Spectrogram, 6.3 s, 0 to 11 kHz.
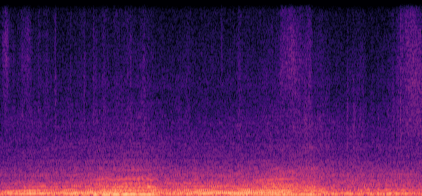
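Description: A 2024 Mazda CX-90 with an inline six accelerates on a test drive, the engine note rising steadily, dropping at a shift, then climbing again in a smooth, moderately loud in-cabin hum.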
